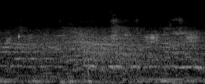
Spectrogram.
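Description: Basketball arena sound during live play: faint background music and indistinct voices echoing in a large hall.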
